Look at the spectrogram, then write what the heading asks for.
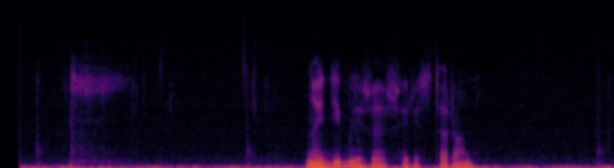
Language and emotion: Russian, neutral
